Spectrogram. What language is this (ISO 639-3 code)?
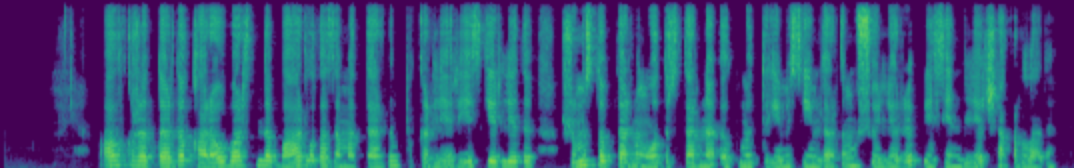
kaz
